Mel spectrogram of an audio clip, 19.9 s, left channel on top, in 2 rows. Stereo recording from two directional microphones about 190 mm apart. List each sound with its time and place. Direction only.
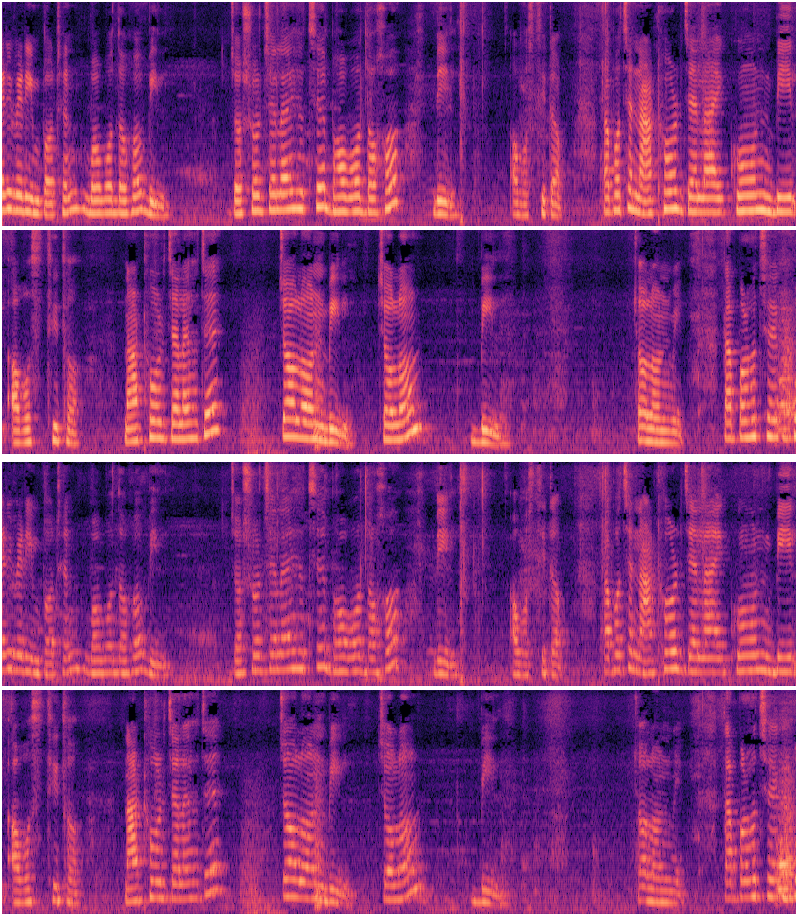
0.0 s speech: 45° left (ahead or behind)
17.8 s speech: 50° left (ahead or behind)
